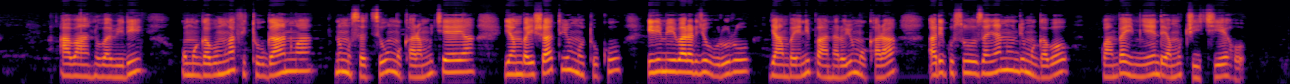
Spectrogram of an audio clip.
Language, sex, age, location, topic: Kinyarwanda, female, 25-35, Huye, health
